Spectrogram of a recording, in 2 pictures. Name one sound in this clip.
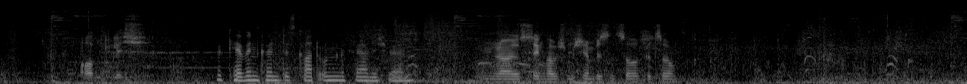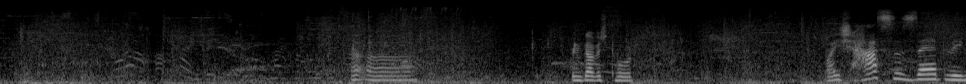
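Spell blasts and hits crackle in a fast battle.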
